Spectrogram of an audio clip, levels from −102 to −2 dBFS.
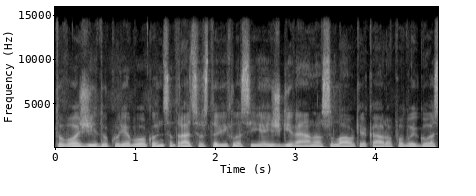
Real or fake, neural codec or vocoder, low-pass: real; none; 14.4 kHz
